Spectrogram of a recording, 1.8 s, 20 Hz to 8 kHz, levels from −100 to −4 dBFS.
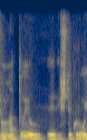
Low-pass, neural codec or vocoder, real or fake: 7.2 kHz; none; real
